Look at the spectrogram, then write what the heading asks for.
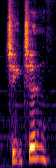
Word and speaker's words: Chichin: My name is pronounced Chichin. For those who want to like be able to say it.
